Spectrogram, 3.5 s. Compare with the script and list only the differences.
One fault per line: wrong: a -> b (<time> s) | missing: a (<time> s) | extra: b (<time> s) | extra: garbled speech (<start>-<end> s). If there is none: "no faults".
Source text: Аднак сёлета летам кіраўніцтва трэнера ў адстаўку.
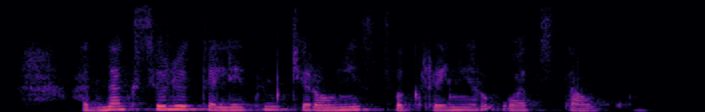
no faults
